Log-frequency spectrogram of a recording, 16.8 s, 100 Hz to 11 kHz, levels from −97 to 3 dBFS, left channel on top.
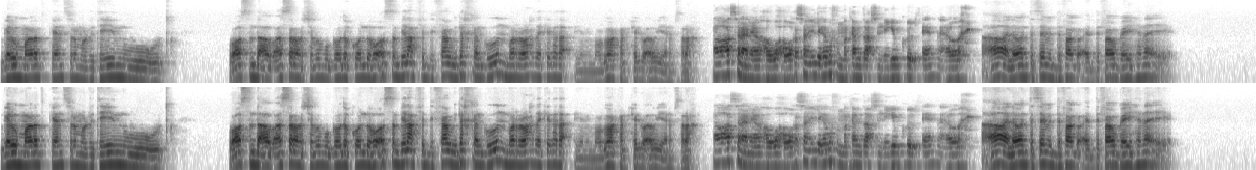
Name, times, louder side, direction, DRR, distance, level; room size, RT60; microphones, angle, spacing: voice 1, 0.0-2.2 3.1-9.3 13.1-15.6, right 5 dB, 50° right, 0.3 m, -24 dB
voice 2, 9.5-12.9, left 2 dB, 40° left, 1.1 m, -26 dB
7.9 x 6.0 x 4.1 m
head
